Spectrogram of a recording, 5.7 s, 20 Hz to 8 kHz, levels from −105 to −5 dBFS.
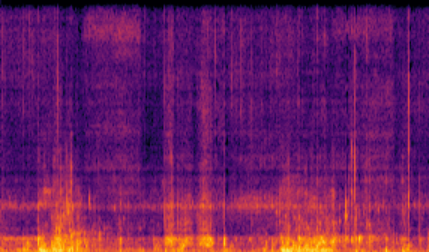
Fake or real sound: fake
